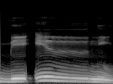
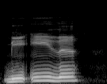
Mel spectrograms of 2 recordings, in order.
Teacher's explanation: sempurnakan sifat rakhawahnya suaranya keluar dulu baru lanjut ke huruf selanjutnya jangan langsung ditarik maka akan terjadi pantulan nantinya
